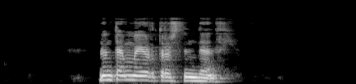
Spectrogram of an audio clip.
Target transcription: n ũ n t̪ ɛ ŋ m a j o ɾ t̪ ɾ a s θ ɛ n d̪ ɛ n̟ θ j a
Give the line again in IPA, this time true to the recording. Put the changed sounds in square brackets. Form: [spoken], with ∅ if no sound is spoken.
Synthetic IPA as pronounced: n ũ n t̪ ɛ ŋ m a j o ɾ t̪ ɾ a s θ [e] n d̪ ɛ n̟ θ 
